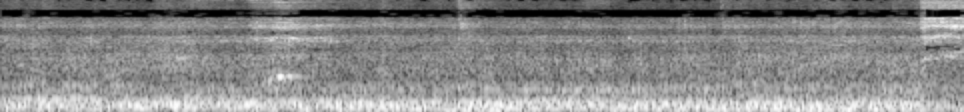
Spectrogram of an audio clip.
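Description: A freight train hauled by Union Pacific and KCSM locomotives rumbles past close by in Mexico, a loud, continuous roar of wheels and cars with no break.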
